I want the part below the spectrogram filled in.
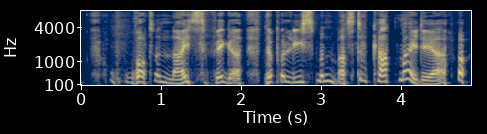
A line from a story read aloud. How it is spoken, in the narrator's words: shouted the Count, dying with laughter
